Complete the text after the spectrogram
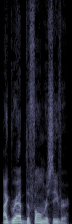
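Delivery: usual speaking voice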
